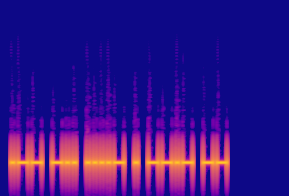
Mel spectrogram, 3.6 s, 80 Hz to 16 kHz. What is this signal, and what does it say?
Morse code, heard as a keyed tone, about 33 wpm, 700 Hz. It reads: WD4EQM
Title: Speed Racing - USA 2x3 Call Signs 28wpm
